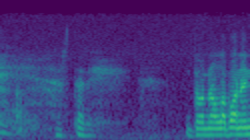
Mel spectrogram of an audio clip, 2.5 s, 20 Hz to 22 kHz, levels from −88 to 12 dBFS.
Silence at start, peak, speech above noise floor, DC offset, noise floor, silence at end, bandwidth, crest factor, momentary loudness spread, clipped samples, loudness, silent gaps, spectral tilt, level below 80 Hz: 0 s; -8 dBFS; 30 dB; under 0.1%; -53 dBFS; 0 s; 15 kHz; 18 dB; 23 LU; under 0.1%; -24 LUFS; none; -6 dB/octave; -66 dBFS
